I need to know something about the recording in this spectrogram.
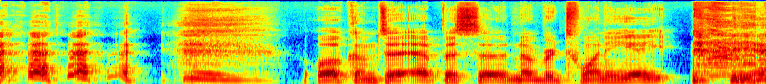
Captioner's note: laughing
